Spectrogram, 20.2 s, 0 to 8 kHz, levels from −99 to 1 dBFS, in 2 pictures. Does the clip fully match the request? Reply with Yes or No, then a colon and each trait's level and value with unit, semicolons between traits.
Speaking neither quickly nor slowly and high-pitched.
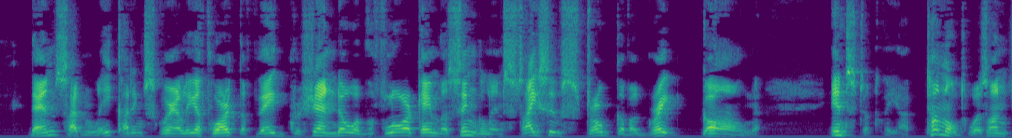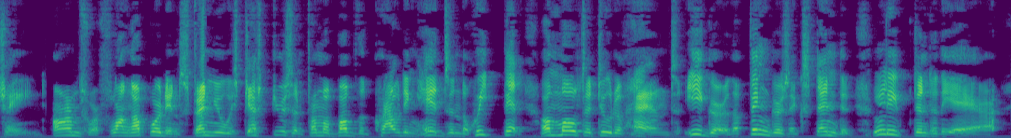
No: average, 160 wpm; medium, 180 Hz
